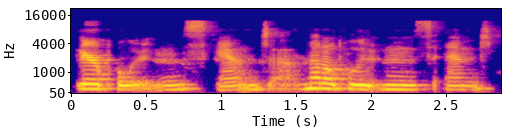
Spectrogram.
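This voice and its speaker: A young woman from China talking casually after a talk. Her voice sits at an ordinary middle pitch. She restarts her sentences often and keeps checking in with "right?" and "you know". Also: fairly even intonation, moderate pace, a little mellow. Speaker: speaker answering questions after a talk. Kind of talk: casual conversation.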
